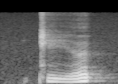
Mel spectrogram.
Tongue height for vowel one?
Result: high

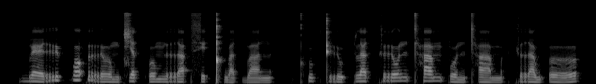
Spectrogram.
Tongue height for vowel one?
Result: mid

